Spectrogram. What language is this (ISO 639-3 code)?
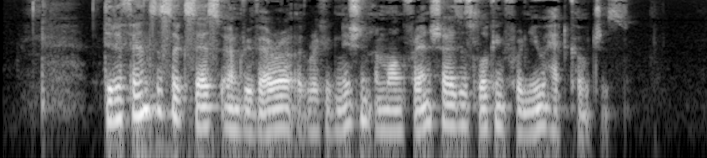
eng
